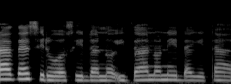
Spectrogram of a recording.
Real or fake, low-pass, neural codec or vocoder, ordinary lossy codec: real; none; none; none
